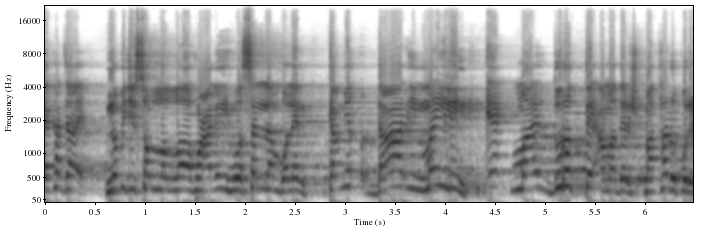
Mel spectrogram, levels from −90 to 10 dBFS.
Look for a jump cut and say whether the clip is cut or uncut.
uncut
